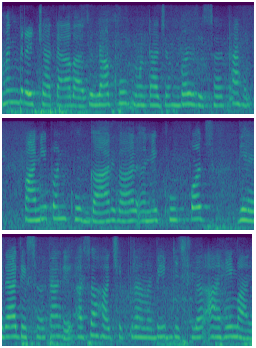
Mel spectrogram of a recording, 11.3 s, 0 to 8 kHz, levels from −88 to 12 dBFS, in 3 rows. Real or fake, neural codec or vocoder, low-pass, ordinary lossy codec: fake; codec, 16 kHz, 2 kbps, X-Codec, HuBERT features, trained on balanced general audio; 7.2 kHz; none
